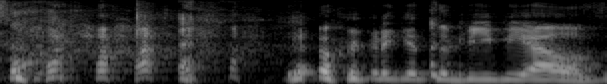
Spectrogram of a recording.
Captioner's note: laughing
